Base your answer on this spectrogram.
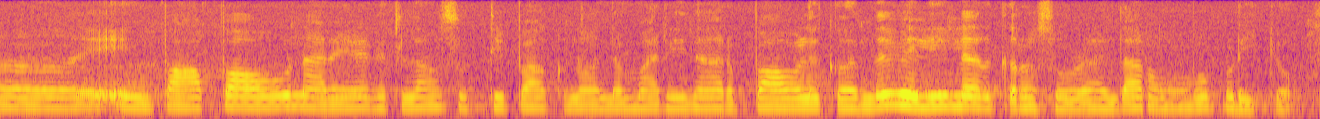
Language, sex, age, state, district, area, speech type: Tamil, female, 45-60, Tamil Nadu, Perambalur, urban, spontaneous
